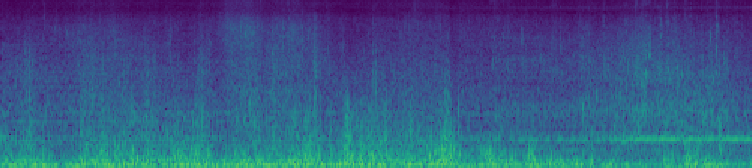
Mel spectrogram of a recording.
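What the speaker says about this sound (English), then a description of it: "Whoa, big waves." Big waves and strong wind batter a small boat out on the water during a carp fishing trip, a loud, steady roar of gusts and crashing wash close by with no talking.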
